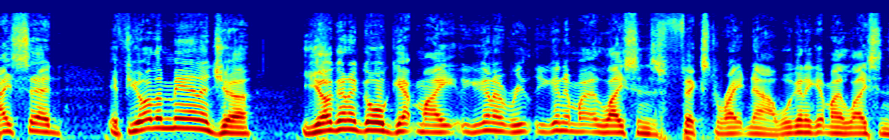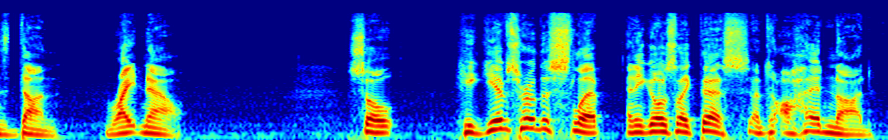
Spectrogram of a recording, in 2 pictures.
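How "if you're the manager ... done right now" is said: ordinary talk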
